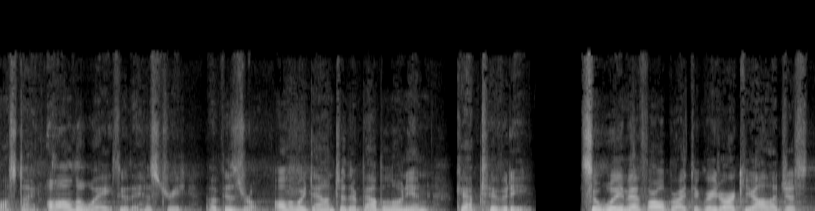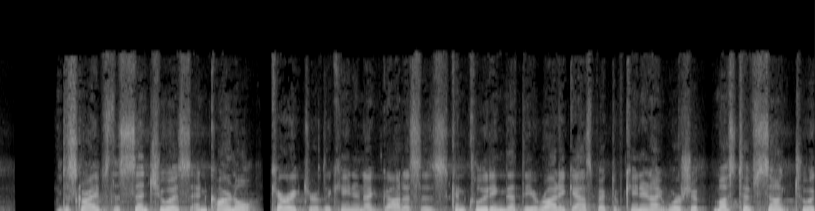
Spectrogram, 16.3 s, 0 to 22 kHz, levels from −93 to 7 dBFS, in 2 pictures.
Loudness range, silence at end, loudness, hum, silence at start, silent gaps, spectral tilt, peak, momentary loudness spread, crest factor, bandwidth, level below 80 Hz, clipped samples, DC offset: 2 LU; 0 s; -28 LUFS; none; 0 s; 5.37-5.82 s, 8.31-8.69 s, 10.79-10.86 s; -6 dB/octave; -12 dBFS; 9 LU; 16 dB; 16.5 kHz; -70 dBFS; under 0.1%; under 0.1%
